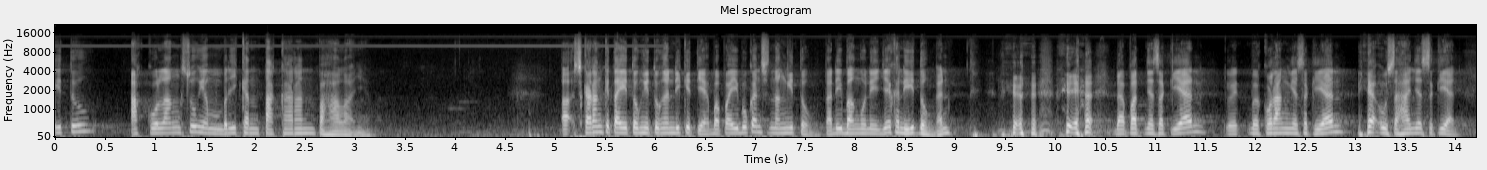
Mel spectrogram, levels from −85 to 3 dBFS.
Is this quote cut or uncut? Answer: uncut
